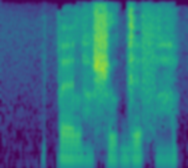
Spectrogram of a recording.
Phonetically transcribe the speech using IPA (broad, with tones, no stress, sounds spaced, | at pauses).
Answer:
p ɛ˦ l a̤˨ ʂ ɯ˧ ɡ e˦ f a̤˧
